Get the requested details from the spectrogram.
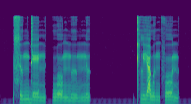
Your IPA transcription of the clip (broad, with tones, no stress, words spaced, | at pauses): sɯ˦˥ŋde˧n | woː˧ŋmɯː˩˦mnɯ˦˥k̚ | kʰli˥˩a̯wɯ˧ŋfo˥˩n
